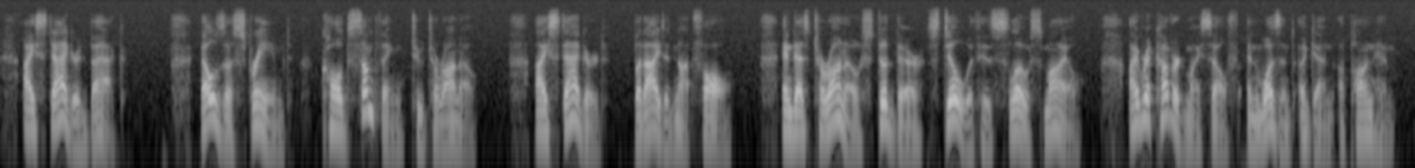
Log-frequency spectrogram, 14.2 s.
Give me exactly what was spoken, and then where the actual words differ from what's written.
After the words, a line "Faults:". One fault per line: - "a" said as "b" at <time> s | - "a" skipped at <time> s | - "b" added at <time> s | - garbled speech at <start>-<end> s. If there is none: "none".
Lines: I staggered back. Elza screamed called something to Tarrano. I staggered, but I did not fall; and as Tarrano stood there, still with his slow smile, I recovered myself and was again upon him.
I staggered back. Elza screamed called something to Tarrano. I staggered, but I did not fall; and as Tarrano stood there, still with his slow smile, I recovered myself and wasn't again upon him.
Faults:
- "was" said as "wasn't" at 12.6 s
